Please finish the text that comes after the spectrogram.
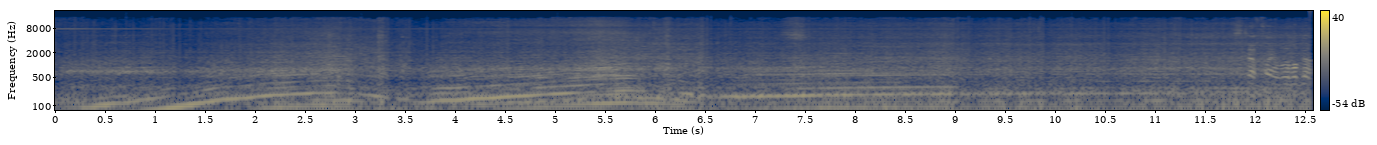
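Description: A BMW E30 fitted with an S54 engine and solid engine and transmission mounts cruises on a highway, heard from inside the loud cabin as a droning engine note that rises and falls through shifts.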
